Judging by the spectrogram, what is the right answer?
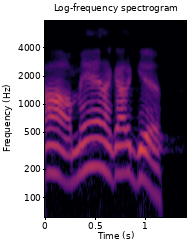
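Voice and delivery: grudging, unwilling, reluctant tone like a chore. Acting out a giver who does it unwillingly, mock-reluctant, grudging. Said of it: "Not reluctantly, like".

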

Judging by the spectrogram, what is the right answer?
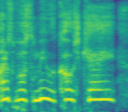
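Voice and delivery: very high-pitched yelling, arguing tone. Retelling arguing with security guards at a crowded night event; retelling yelling at security. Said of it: "I'm yelling at them".

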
